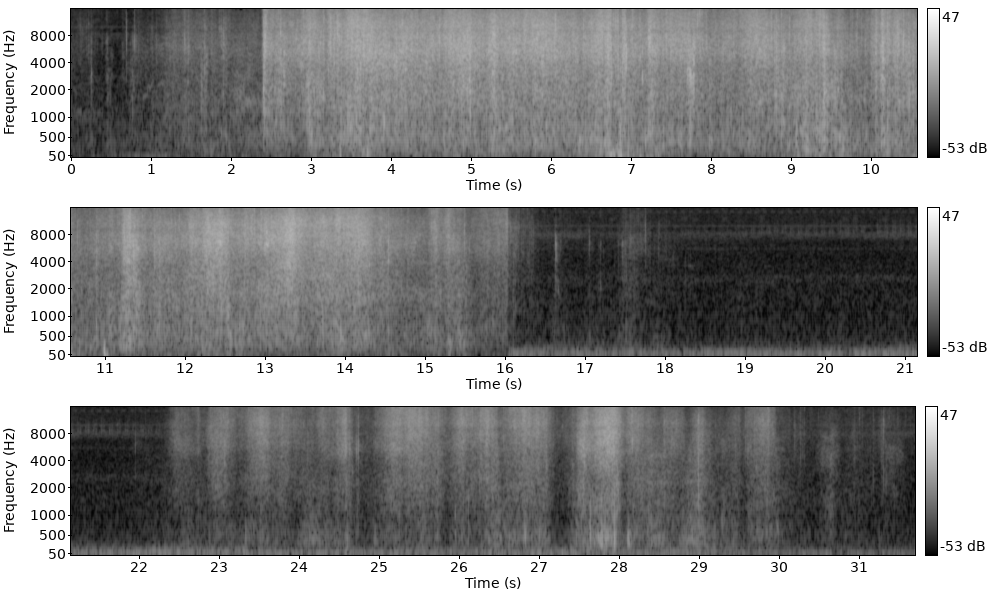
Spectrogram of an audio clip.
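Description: Tall grass and reeds rustling and swishing as a person pushes through them on foot, loud for about fourteen seconds, then a quieter stretch with a low hum, then more bursts of rustling near the end.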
